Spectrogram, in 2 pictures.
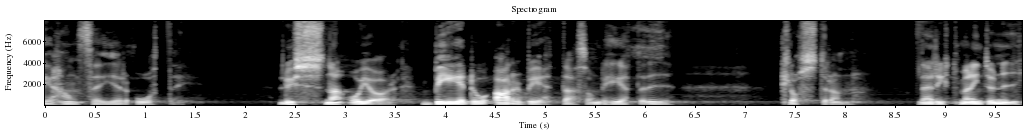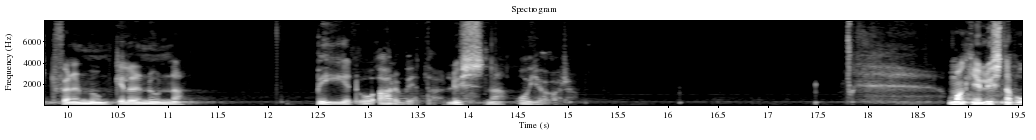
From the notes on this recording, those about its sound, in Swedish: Inspelning från Immanuelskyrkan Skövde.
